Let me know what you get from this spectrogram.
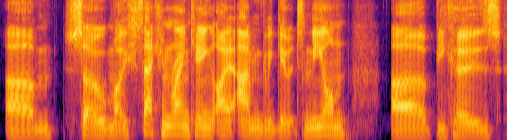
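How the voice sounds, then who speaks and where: A man chatting casually and giving emphatic opinions as a co-host, with halting, repetitive phrasing. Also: medium pitch, fairly even intonation, a bit bright, clean tone. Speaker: co-host ranking video game powers.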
